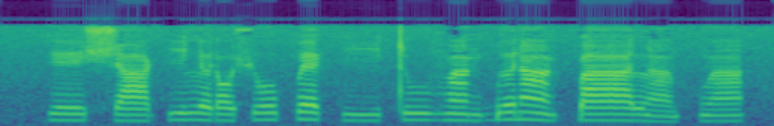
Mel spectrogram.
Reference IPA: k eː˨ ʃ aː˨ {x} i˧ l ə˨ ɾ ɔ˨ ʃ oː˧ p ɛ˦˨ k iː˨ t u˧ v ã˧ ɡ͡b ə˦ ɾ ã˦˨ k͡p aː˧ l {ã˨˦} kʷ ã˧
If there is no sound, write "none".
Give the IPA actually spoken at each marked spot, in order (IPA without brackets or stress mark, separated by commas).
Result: k, ã˨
